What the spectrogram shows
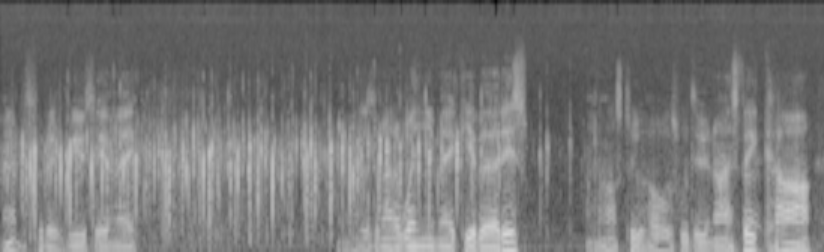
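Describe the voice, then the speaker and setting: Guy doing live golf commentary, kinda low voice, understated and chatty, noisy course ambience behind him. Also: steady tone, normal speed. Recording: broadcast with clear background noise.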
